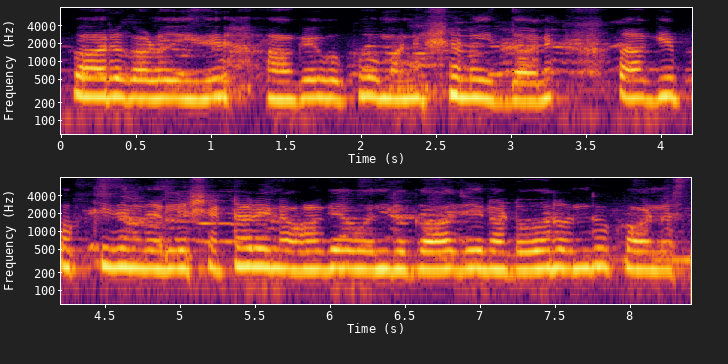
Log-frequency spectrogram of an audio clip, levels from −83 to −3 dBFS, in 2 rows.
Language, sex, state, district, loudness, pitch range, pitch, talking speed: Kannada, female, Karnataka, Gulbarga, -14 LUFS, 230-255 Hz, 240 Hz, 105 wpm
